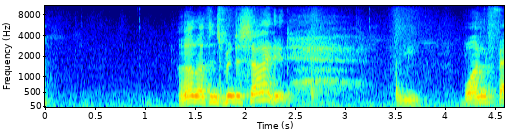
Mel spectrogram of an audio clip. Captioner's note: sighs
